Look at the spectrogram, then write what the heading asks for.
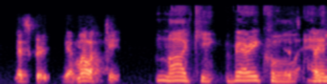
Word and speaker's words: Malkki: Excuse me if I mispronounced Yes, your name. that's good. Yeah, Malkki. Malkki, very Yes, cool.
